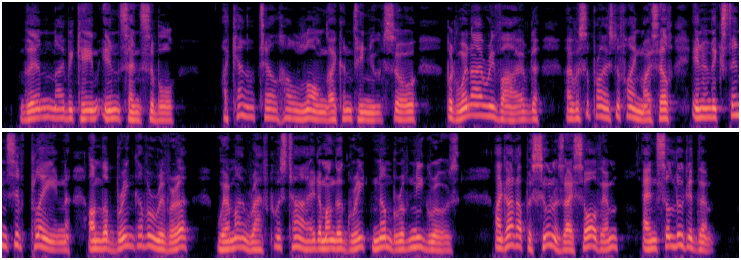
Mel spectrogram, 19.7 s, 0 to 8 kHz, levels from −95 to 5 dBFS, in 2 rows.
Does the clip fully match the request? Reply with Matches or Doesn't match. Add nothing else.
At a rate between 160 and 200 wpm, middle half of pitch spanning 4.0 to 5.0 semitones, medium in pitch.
Matches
